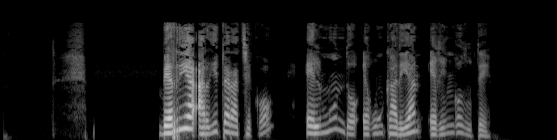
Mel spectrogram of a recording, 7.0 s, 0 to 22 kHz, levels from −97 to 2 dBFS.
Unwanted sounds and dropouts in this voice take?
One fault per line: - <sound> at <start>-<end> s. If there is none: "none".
none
